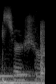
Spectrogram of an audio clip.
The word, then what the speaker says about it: Saoirse: Next up is the movie "Lady Bird" with sher- *tries to pronounce her name*, Saoirse Ronan something like that. "My name is Saoirse Ronan" It's spelt insanely.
